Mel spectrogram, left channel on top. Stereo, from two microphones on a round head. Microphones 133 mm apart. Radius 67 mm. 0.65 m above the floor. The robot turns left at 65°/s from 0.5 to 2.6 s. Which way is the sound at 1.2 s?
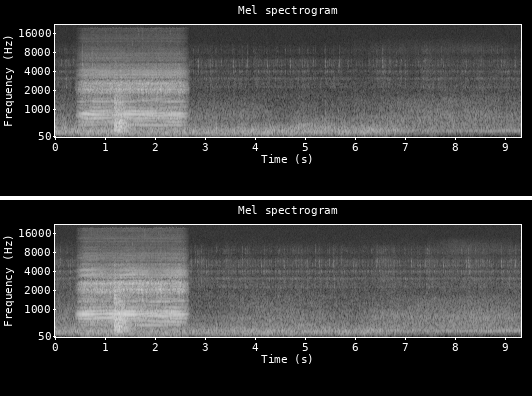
65° right (ahead or behind).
